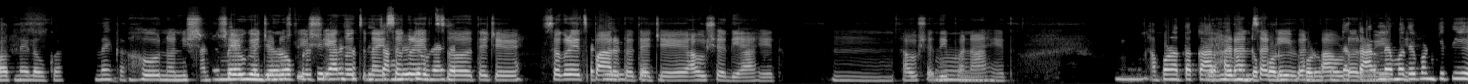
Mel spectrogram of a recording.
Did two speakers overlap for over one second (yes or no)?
yes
